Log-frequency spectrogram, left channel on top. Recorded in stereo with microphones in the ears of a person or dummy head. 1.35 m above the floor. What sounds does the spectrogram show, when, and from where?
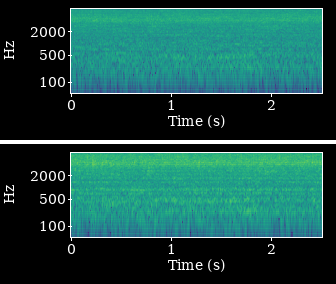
0.0 s running water: 70° right (ahead or behind), 1.4 m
